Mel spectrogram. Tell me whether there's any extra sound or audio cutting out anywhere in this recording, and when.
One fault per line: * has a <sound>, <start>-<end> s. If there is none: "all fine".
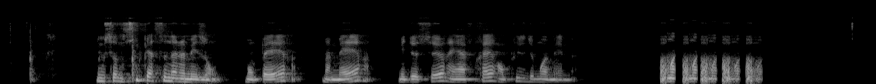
* has a laugh, 6.6-7.6 s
